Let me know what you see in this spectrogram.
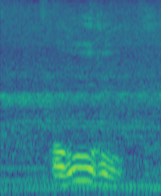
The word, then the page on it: kohuhu: Serewen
